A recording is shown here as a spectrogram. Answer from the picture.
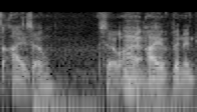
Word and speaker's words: EIZO: I wanted to call it Ezio. It looked like frickin' what's-his-name's name from Assassin's Creed. Oh, yeah, it does. Yeah. So I'm really... It's apparently pronounced EIZO.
